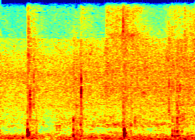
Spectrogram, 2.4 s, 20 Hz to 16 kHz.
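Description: A guardsman's boots striking stone paving in a measured marching step: three sharp heel strikes about 0.6 s apart over a low background rumble.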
